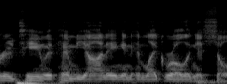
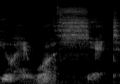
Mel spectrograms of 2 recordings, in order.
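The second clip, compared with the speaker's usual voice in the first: smug grinning gloating mockery, lower and quieter; 3 semitones lower, 8 dB quieter than usual. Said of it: "looks at you again with this shit-eating grin".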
